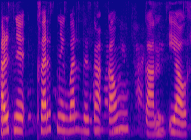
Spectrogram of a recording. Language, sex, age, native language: Icelandic, female, 9, Icelandic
